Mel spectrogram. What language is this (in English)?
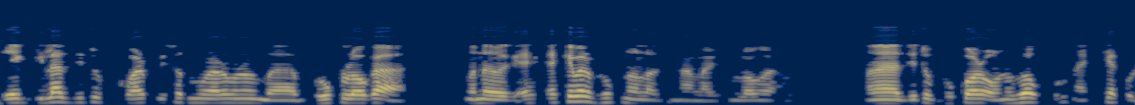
Assamese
